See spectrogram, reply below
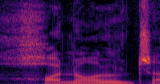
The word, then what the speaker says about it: Honnold: It basically follows Alex Honnold.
